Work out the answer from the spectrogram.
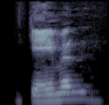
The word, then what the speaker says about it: Gaiman: But it's Neil Gaiman.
